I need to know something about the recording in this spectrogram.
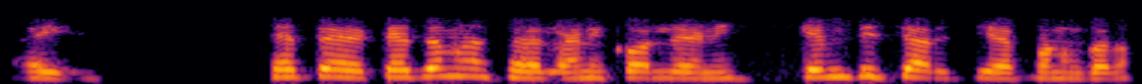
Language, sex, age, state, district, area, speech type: Odia, female, 45-60, Odisha, Sundergarh, urban, conversation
